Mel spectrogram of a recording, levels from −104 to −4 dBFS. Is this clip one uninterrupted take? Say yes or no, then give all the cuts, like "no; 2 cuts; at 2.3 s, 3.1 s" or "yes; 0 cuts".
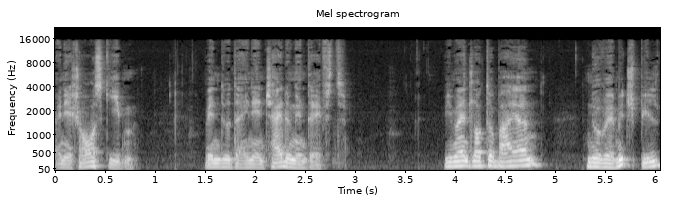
yes; 0 cuts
